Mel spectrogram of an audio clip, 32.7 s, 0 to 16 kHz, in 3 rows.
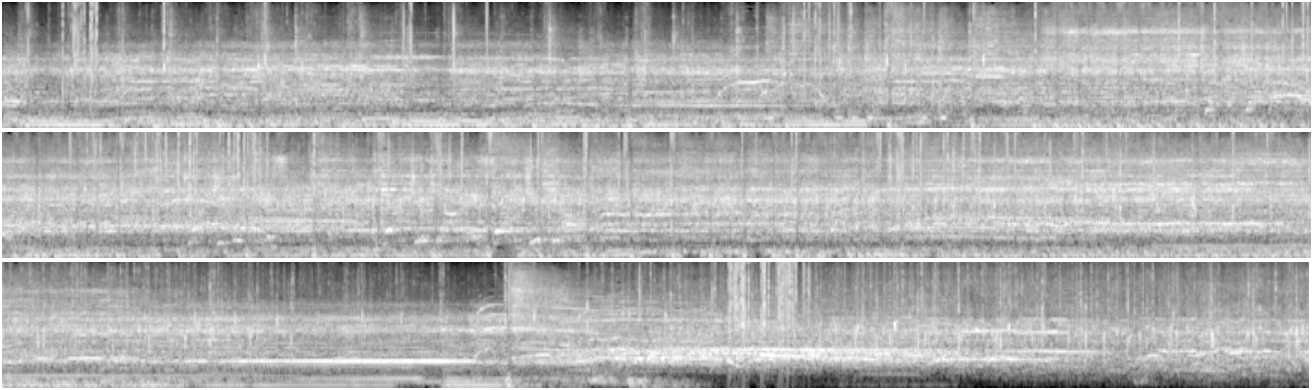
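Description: Live rock band with electric guitar, bass and drums playing loudly through a big PA, heard from among the crowd. About 27 seconds in the band stops and crowd cheering and shouting carry on.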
